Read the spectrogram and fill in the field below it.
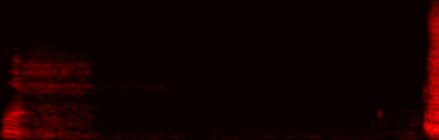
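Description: A single short, explosive sneeze bursts out at the start and trails off in under half a second, followed by quiet until another loud sound begins right at the end.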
